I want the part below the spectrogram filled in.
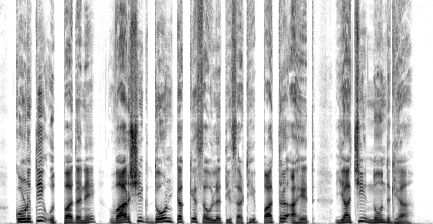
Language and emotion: Marathi, neutral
